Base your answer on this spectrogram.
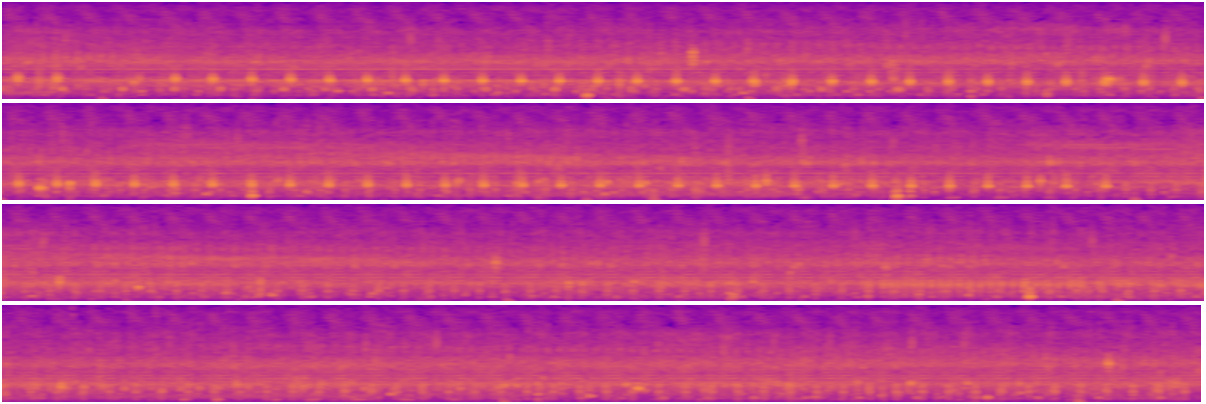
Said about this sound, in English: Now let's take a dip into underwater melodies of small ponds. Engineer David Dunn dropped some hydrophones into a pond in Africa and another in New Mexico and put the sounds together.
